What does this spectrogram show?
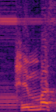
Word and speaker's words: حمص: حمص اور حمص دونوں تلفظ صحیح ہے, ترمذی ترمزی اچھا تلفظ صحیح ہے. حمص بھی پڑھ سکتے ہیں, حمص بھی پڑھ سکتے ہیں.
